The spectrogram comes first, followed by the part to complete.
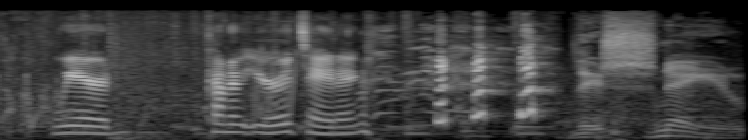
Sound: laughter

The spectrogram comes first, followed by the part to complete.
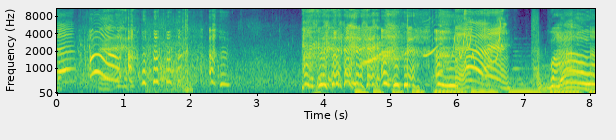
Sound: laughing

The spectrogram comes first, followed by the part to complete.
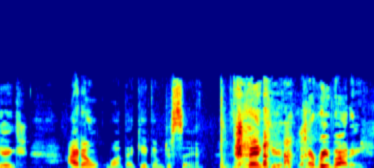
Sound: laughter

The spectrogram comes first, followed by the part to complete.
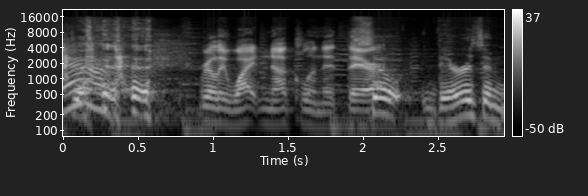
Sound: laughing

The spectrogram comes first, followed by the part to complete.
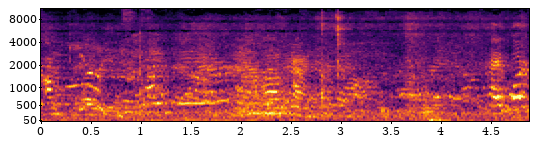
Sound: patrons chattering

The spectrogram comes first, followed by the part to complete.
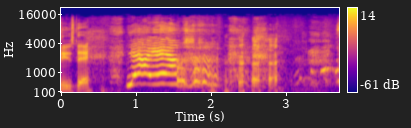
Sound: laughs; audience laughing

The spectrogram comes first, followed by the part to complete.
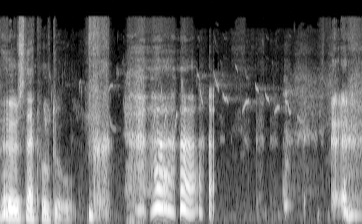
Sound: multiple chuckling

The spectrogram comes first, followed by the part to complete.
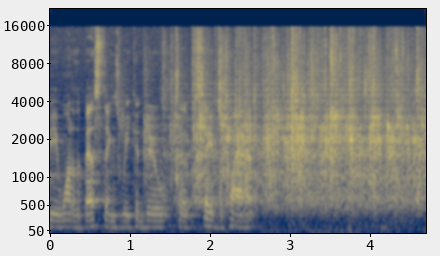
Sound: applause

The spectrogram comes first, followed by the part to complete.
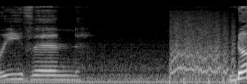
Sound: record scratch

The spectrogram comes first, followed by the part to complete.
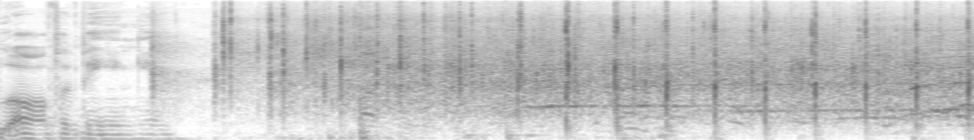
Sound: applause

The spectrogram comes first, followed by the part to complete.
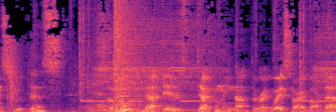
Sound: chair whirs

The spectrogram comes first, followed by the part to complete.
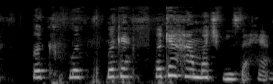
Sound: stuttering

